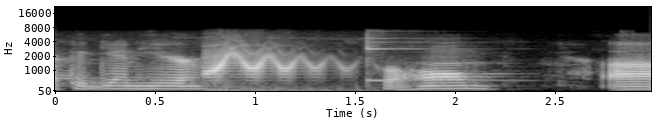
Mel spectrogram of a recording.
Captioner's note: spring springing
